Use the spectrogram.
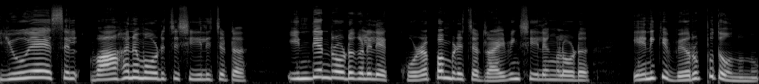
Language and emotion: Malayalam, disgusted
